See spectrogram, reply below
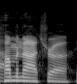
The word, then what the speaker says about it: Hamunaptra: Hamunaptra. – Hamunaptra, yep. – Hamana. – Hamunaptra, come, Hamunaptra.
